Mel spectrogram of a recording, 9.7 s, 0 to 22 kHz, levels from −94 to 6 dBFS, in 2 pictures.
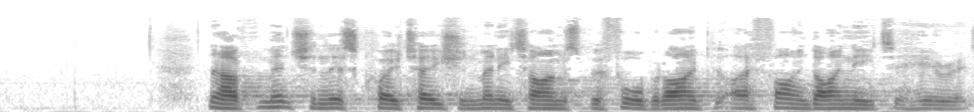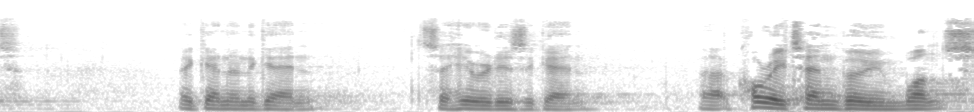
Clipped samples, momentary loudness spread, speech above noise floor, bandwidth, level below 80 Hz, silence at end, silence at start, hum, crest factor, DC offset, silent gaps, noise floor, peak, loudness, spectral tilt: under 0.1%; 14 LU; 40 dB; 11.5 kHz; -82 dBFS; 0 s; 0.85 s; none; 22 dB; under 0.1%; none; -77 dBFS; -16 dBFS; -38 LUFS; -5 dB/octave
